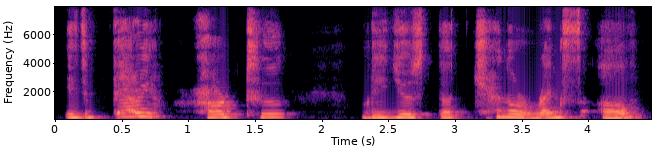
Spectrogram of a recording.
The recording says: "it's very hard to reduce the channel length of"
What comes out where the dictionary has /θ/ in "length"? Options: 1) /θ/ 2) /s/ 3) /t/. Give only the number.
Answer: 2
